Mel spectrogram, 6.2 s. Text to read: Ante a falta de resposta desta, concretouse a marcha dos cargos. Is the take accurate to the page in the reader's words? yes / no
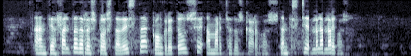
no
